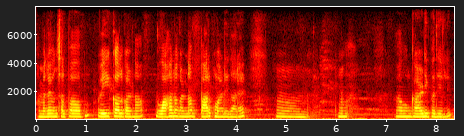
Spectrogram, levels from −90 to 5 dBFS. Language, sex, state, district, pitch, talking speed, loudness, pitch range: Kannada, female, Karnataka, Dharwad, 210 Hz, 80 wpm, -18 LUFS, 205-220 Hz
